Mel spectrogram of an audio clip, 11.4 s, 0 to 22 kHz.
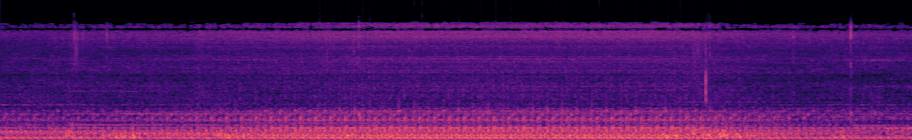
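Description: Porsche Cayenne S's twin-turbo V8 idling steadily, heard at the quad tailpipes.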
